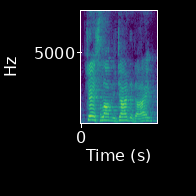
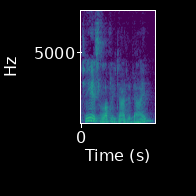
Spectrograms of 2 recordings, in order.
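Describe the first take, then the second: First: It is said in a sincere, believable tone. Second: It is said in a sarcastic, doubtful tone. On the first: The speaker really thinks it is a lovely day. "you're going to believe the later one" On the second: The speaker does not really think it is a lovely day. "You might be sarcastic or cynical about it"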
